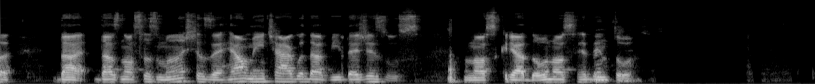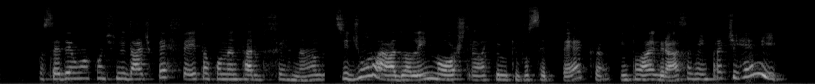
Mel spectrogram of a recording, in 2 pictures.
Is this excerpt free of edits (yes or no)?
no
